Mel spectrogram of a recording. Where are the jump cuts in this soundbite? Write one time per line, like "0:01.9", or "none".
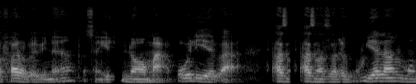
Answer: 0:01.1
0:02.9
